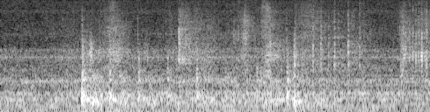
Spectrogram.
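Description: A few faint, light clicks over quiet room tone: a pen tapping on a screen as a dashed line is drawn dash by dash.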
